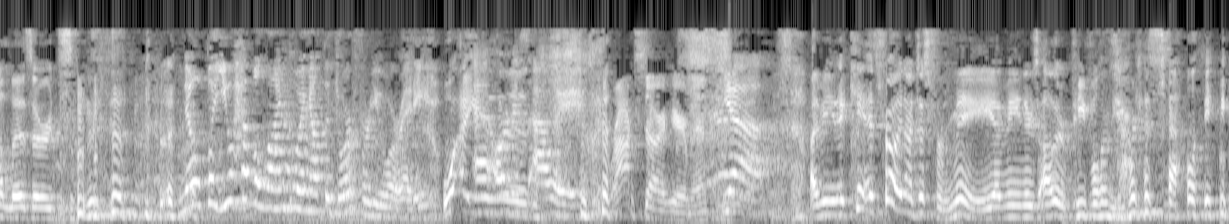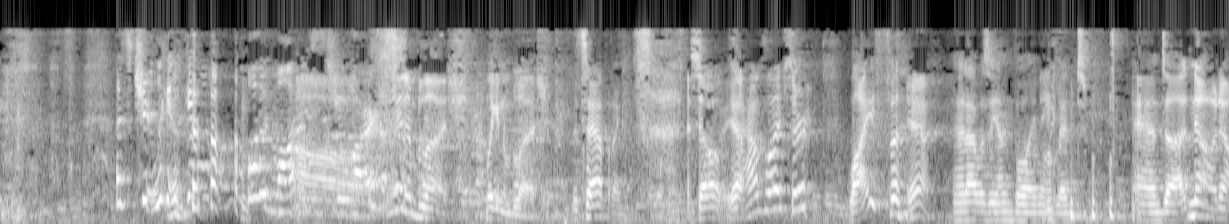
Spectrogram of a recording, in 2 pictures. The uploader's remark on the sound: Live from G-Fest 25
